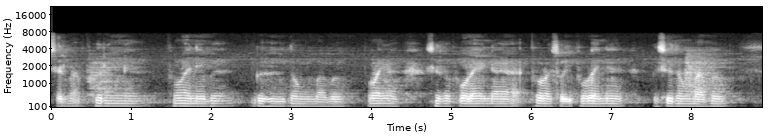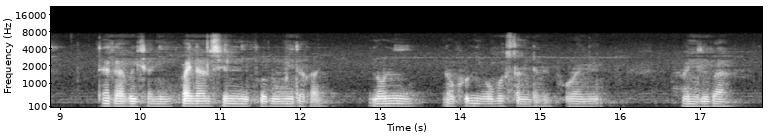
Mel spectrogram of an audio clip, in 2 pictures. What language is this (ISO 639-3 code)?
brx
